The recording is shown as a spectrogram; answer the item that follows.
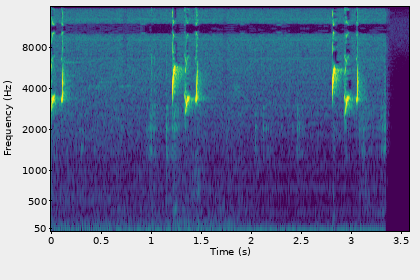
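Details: European goldfinch performing a Palestinian song style used to teach young birds; brief bright chirps in clusters of two or three, spaced by quiet gaps, with light low-frequency room noise.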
